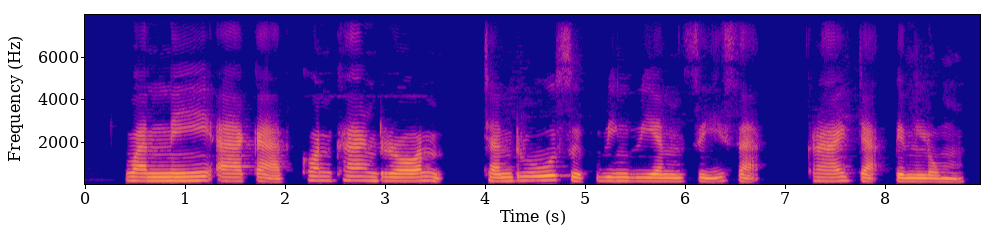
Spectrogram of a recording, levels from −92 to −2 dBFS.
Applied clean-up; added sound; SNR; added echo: none; none; none; none.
